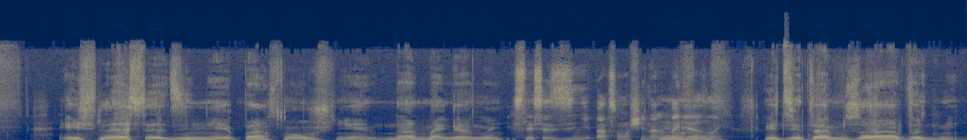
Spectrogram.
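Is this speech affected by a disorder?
Yes: amyotrophic lateral sclerosis.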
